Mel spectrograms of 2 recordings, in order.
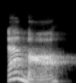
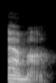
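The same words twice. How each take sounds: First: The final vowel is a full open 'ah'. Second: The final vowel is a weak 'uh' schwa. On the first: The speaker calls it wrong. "be careful not to say" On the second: The speaker calls it right. "use the schwa or the unstressed vowel, uh"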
